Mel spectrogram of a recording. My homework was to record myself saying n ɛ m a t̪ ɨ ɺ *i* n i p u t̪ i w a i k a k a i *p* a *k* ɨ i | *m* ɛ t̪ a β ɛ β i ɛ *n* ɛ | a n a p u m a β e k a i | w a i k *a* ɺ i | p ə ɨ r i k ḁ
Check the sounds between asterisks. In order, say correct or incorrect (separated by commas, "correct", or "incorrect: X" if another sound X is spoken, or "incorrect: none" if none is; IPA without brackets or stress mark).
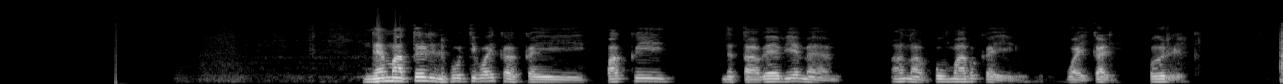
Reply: correct, correct, correct, incorrect: n, incorrect: m, correct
